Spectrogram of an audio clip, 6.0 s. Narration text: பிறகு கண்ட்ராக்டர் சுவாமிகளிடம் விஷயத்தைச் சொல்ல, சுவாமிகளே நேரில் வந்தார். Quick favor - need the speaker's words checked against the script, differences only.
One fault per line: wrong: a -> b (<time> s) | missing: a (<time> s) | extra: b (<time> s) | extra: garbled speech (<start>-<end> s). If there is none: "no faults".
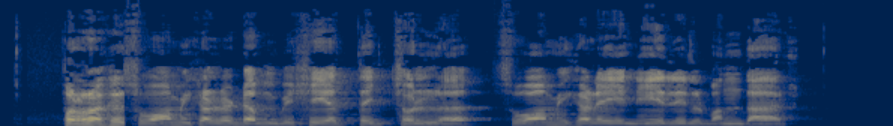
missing: கண்ட்ராக்டர் (0.8 s)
